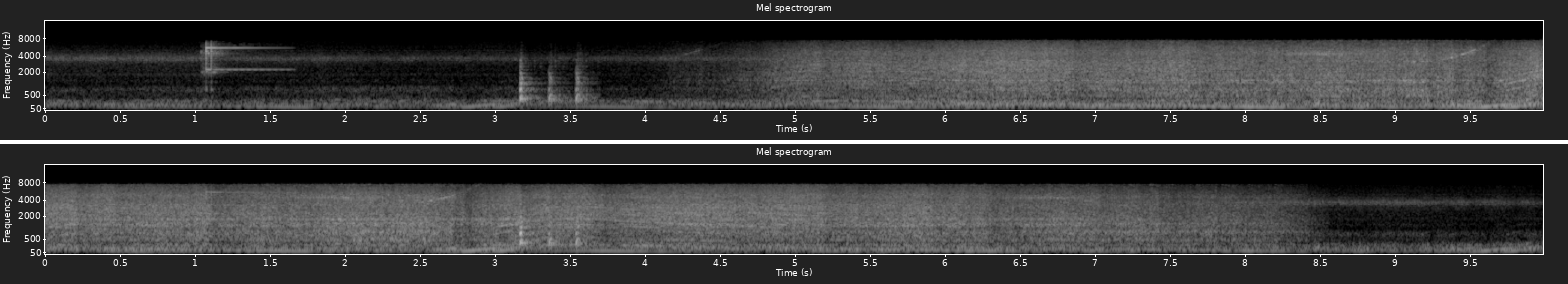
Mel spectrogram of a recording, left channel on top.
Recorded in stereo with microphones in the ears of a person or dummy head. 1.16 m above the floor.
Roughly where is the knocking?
Centre.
